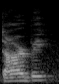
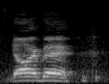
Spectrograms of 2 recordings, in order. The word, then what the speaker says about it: Derby: and he lives in derby i think when you look at it it's derby d-e-r-b-y but it's pronounced darby or maybe that's just a scottish we are saying it darbur and then this one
